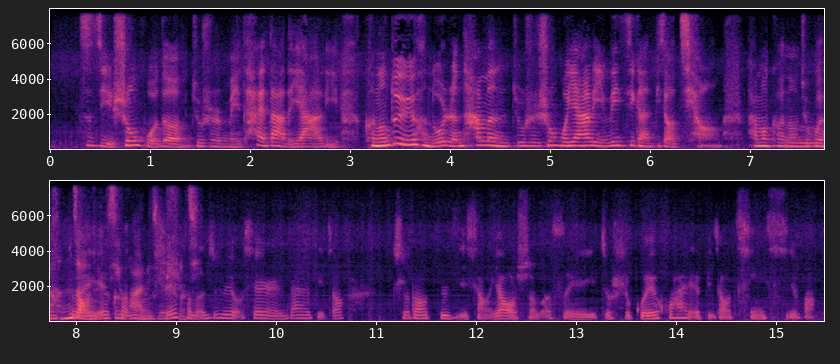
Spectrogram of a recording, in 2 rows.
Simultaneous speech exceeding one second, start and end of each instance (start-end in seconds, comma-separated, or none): 7.3-9.3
